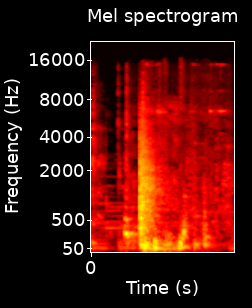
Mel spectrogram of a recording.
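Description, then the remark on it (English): A single sharp, loud dog bark bursts out, then fades into quieter low rumbling and faint indistinct sounds. “That's another puppy on the computer. No one's out there. I just have to show her this and she'll stop.”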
